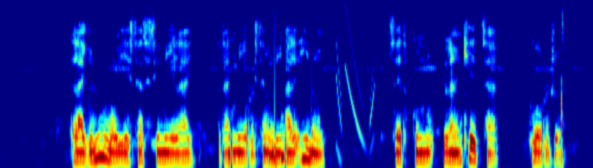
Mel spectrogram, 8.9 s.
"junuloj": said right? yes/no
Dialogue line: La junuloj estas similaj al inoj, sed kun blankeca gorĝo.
yes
